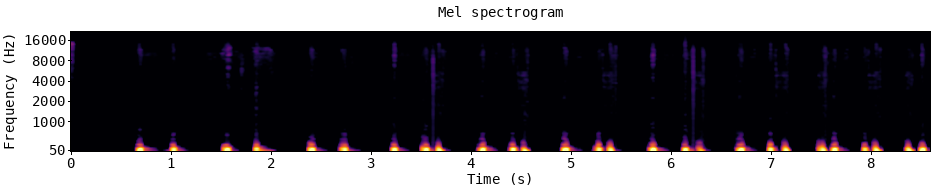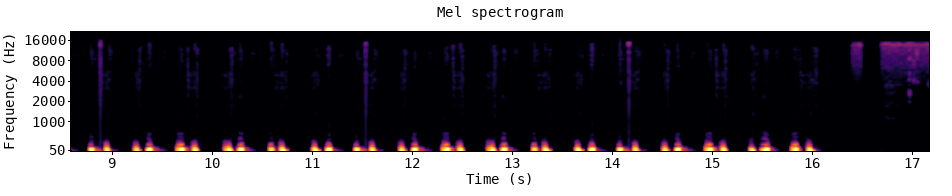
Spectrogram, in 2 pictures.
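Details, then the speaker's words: Heart sounds at about 69/min: three normal beats, then a third and finally a fourth heart sound added, forming a quadruple gallop rhythm (S3 and S4) at a rate below 90/min. "At heart rates below 90 beats per minute, there can be a quadruple rhythm. Listen to a patient with both a third and fourth heart sound."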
